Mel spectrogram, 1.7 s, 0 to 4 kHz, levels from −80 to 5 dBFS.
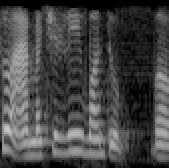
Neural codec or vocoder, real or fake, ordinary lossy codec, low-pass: none; real; MP3, 24 kbps; 3.6 kHz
